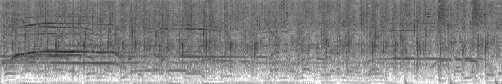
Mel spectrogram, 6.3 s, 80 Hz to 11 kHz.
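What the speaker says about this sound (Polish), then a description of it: "Jeszcze raz wielkie brawa dla wszystkich uczestników." Audience applause at the Mister Polski 2020 final gala, a dense sustained wash of clapping with light crowd noise under music and overlapping voices, fading somewhat toward the end.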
